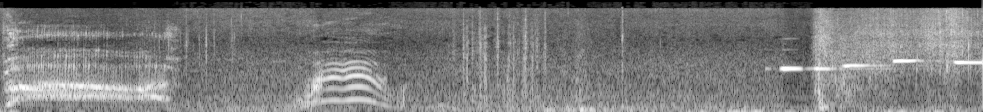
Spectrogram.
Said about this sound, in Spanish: Lo que sí, el ruidito de don Spice, el silbidito, me parece extraordinario. Buenísimo. Eso sí hay que reconocérselo.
